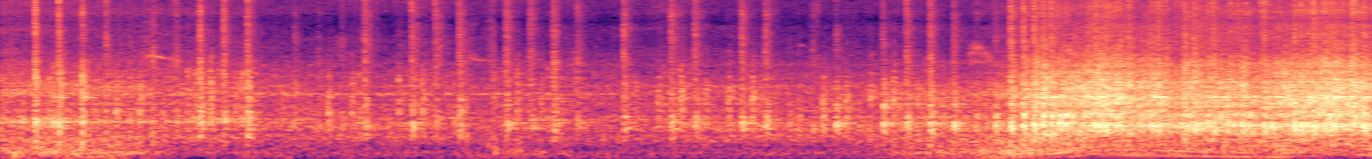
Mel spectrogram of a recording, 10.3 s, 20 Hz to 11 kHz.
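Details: 2007 Dodge Dakota 3.7 V6: heavy, regular metallic knock about four per second, louder as revs rise; thrown rod, rod knock.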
